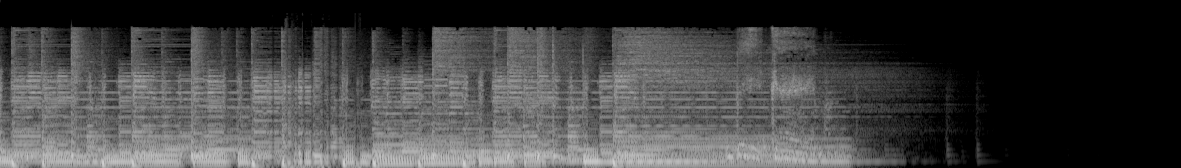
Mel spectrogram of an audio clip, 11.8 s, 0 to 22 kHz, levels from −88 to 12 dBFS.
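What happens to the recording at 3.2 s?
At 3.2 s the audio is in a stretch of repeated packet loss (robotic sound) running from 2.71 to 3.63 s. Short holes, up to 48 ms, are each patched by extending the preceding sound and then quickly followed by another, giving a choppy texture rather than one clean dropout.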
